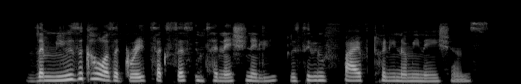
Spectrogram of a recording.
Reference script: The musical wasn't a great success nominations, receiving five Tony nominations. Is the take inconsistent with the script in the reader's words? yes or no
yes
